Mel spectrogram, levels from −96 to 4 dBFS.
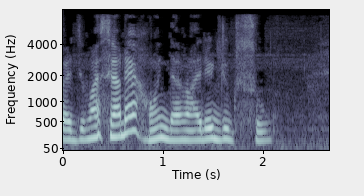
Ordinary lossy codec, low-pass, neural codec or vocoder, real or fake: MP3, 48 kbps; 7.2 kHz; none; real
